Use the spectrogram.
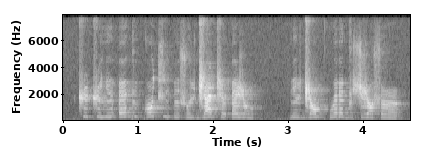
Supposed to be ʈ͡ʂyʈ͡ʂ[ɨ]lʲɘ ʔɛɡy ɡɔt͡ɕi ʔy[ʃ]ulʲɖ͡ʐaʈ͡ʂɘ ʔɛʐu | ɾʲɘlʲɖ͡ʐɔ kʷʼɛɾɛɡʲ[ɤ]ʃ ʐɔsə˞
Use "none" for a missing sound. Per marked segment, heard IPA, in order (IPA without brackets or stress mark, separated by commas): y, s, ɔ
